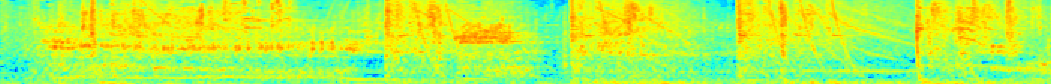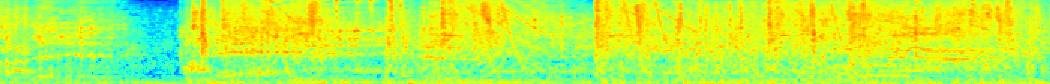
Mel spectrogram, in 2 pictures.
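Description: A new weapon firing in Ratchet & Clank: Rift Apart, loud repeated blasts with mechanical clanks and whirring over a dense, constant wash of game effects.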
